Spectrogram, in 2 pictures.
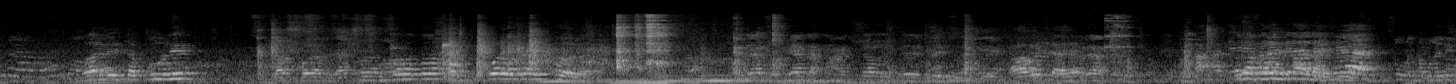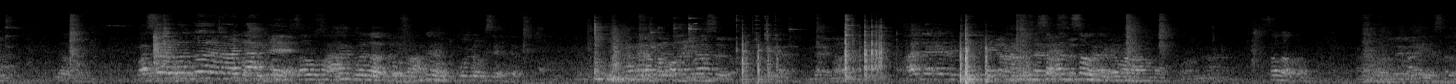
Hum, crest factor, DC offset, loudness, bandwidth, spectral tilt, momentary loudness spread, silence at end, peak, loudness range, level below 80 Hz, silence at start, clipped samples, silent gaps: none; 28 dB; under 0.1%; -29 LUFS; 11.5 kHz; -4.5 dB/octave; 16 LU; 0 s; -2 dBFS; 7 LU; -48 dBFS; 0 s; under 0.1%; none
